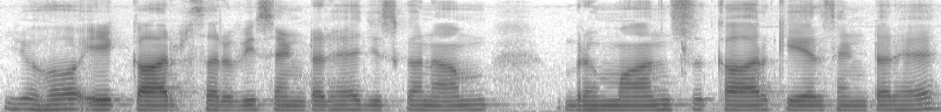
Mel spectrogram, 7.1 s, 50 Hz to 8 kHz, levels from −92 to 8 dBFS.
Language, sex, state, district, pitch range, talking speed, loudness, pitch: Hindi, male, Uttar Pradesh, Jalaun, 115-125 Hz, 110 wpm, -30 LUFS, 120 Hz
